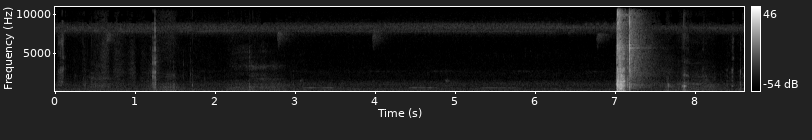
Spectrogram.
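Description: A single shot from an Umarex Komplete NCR .22 nitrogen-powered air rifle fired offhand: one sharp crack about seven seconds in with a short ringing tail, after a quiet pause while aiming.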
